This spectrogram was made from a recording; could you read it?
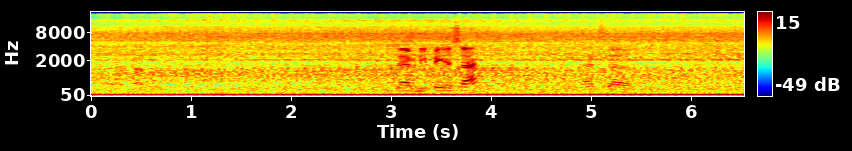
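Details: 2008 Cummins diesel, first startup with a fresh engine after major failure, oil primed before connecting injectors: fires right up into a steady, deep, even diesel idle clatter with no knocks, misses or surging.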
